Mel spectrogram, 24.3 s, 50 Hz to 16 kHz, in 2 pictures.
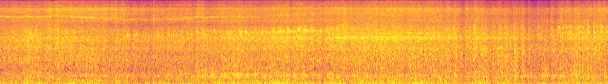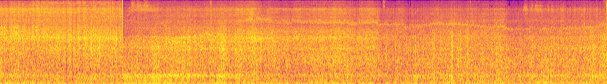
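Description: Vespa GTS 500 scooter pulling hard from about 80 km/h on an open road, a loud continuous engine and road roar mixed with heavy wind buffeting, steady throughout with a brief shift in tone midway.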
